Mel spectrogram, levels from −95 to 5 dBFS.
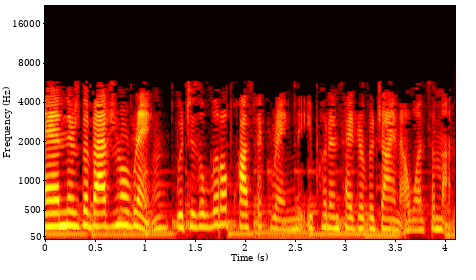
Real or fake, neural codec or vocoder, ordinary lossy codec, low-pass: real; none; MP3, 24 kbps; 7.2 kHz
